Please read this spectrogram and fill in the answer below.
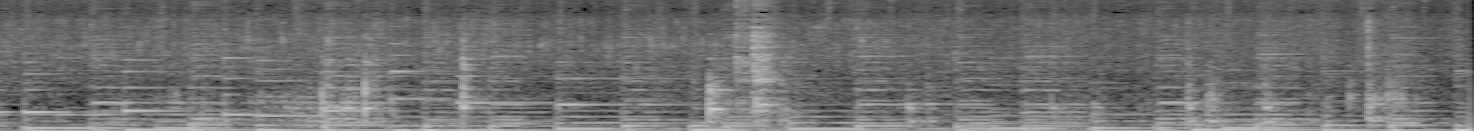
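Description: Chili sambal sizzling in hot oil in a frying pan as unpeeled petai (stink beans) are tipped in and stirred with a wooden spatula, with a sudden louder burst about halfway through. Soft background music with a steady bass line runs underneath.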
